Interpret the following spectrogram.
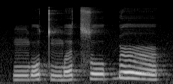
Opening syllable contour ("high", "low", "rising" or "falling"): rising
